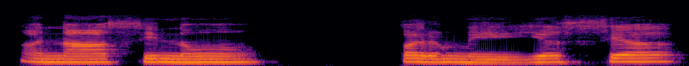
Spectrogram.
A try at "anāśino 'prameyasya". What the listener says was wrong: So anashi, nash. Remember for nash, anashi, no. Not para. Yeah, not para. Yeah, prameyasya, right? Anāśino prameyasya. Yeah, to get the flow, you can even say it like that. Anāśino prameyasya, right? I think I'm finding it better to pronounce it that way. Okay, although it is yasya.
